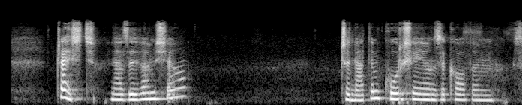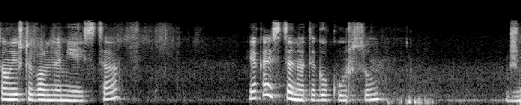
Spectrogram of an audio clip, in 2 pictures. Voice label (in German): Polnisch alle Saetze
